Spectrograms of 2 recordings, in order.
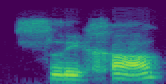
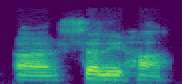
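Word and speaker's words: סליחה: And so instead of saying slicha, which means excuse me or pardon me, slicha, they say, this guy said seliha, seliha.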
